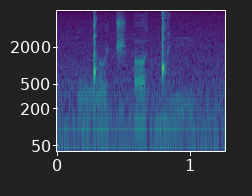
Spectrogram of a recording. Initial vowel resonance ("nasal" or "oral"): oral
